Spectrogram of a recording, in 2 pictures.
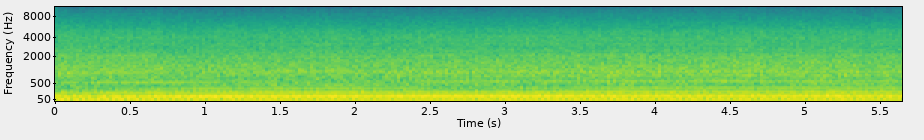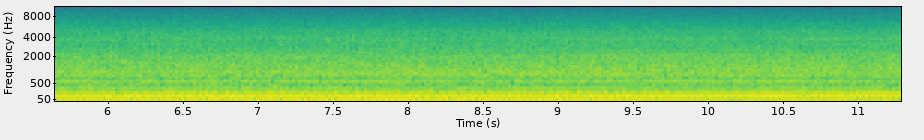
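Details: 1971 Mercedes-Benz 280 SE (W108) six after its mechanical fuel injectors were cleaned and bench-tested: steady, even idle with a smooth rev blip, no missing; a little smoke, possibly running slightly rich; sounds good.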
